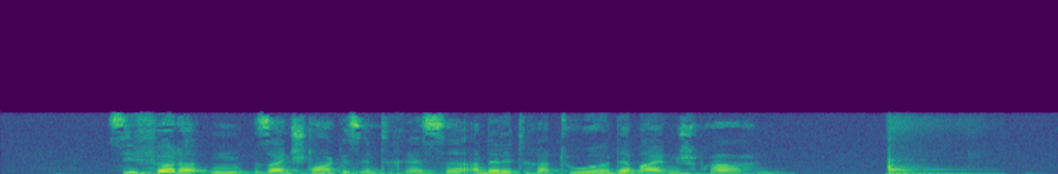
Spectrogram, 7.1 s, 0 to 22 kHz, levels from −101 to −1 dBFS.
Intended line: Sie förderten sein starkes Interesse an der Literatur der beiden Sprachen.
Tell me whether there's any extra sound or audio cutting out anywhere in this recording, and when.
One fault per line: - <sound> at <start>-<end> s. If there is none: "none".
- thud at 5.9-6.7 s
